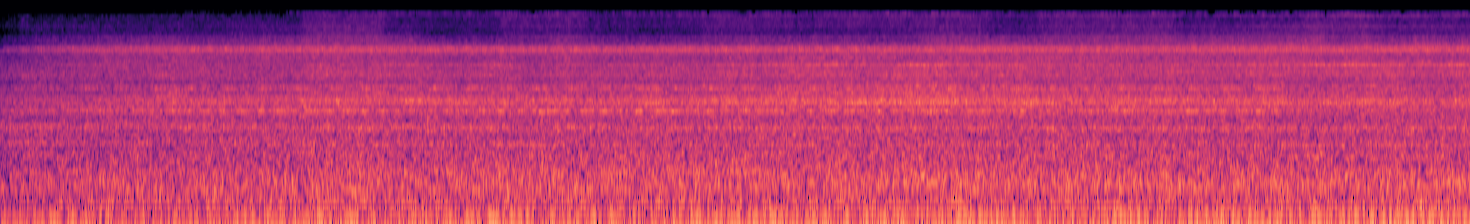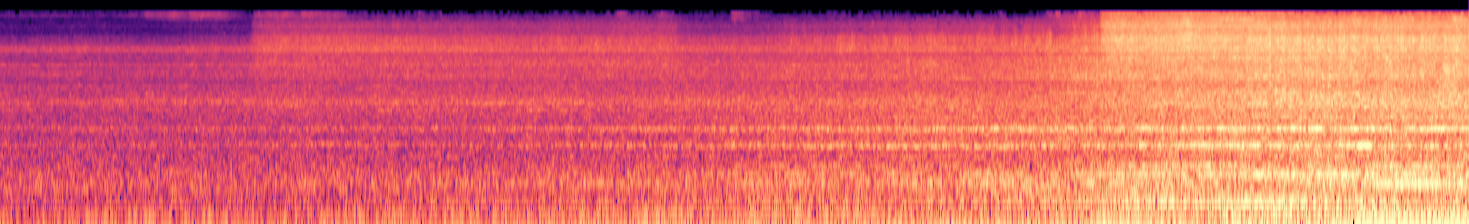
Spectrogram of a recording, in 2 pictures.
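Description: CSX freight train approaching along the tracks, a low rumble that grows steadily louder, with steady whining tones joining in over the last few seconds as it draws close.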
